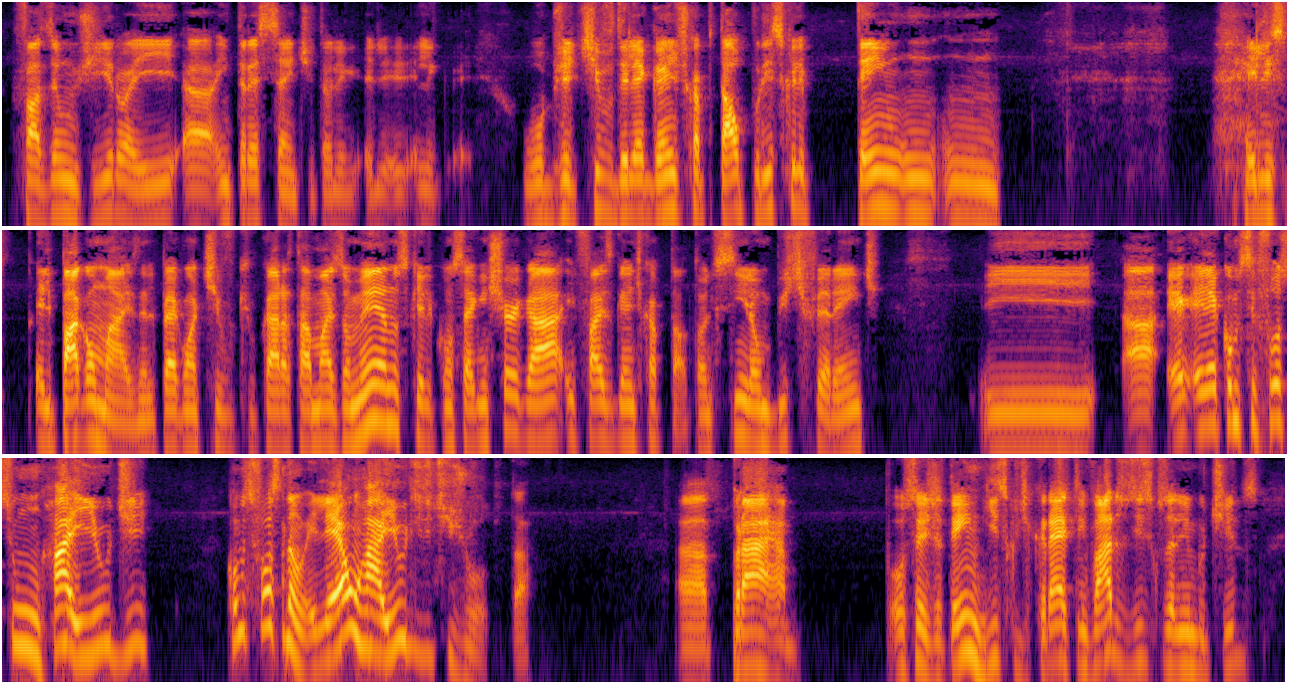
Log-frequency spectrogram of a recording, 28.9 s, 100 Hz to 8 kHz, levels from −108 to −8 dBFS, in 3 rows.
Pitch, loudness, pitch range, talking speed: 125 Hz, -20 LUFS, 115-165 Hz, 190 wpm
